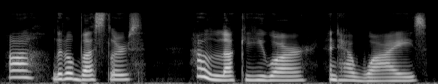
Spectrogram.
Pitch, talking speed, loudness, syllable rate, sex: 215 Hz, 135 wpm, -18 LUFS, 4.1 syllables/s, female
